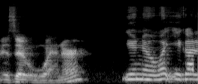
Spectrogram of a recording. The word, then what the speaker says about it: Wehner: don't think i have ever properly got the pronunciation of your last name is it winner you know what you got it exactly right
